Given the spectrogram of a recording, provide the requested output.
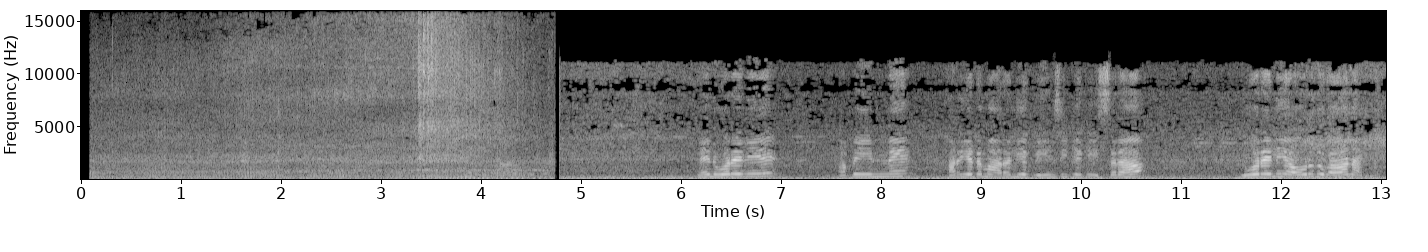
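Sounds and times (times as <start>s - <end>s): traffic rumble: 0.1s - 13.0s.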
